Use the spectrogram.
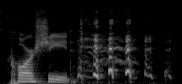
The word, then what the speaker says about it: Horshid: It does not mean horse shit. Okay, Horshid, it means the sun in Persian, okay? Nobody can pronounce the city we live in except Okay. Okay, so it's kind of like a Q at the start.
